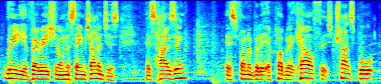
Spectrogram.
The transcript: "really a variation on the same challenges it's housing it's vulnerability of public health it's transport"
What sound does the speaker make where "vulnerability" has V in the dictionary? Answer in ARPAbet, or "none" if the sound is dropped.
F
